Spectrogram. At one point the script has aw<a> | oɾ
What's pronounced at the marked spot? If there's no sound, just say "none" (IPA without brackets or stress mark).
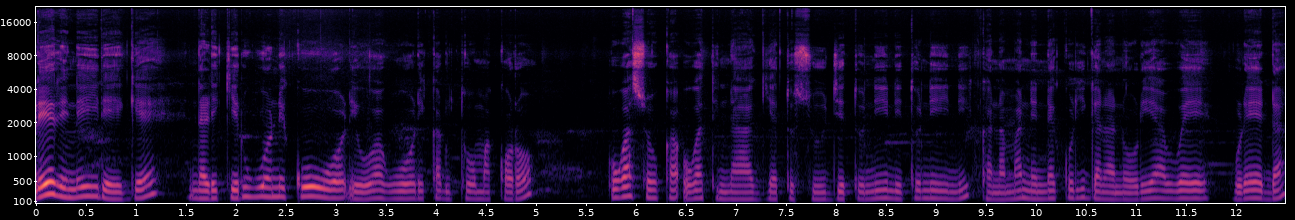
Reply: ɛ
